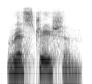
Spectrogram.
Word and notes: restoration: Indian

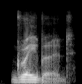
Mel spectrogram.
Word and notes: greybeard: British English

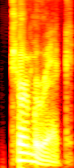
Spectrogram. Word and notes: turmeric: American English

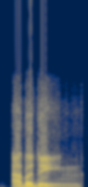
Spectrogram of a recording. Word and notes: Aberdeen: British English

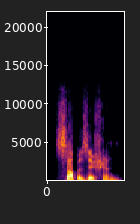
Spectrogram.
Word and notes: Supposition: American English

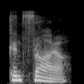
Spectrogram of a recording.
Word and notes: confrère: Indian

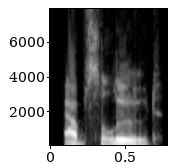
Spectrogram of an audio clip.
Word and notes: absolute: American English

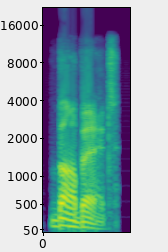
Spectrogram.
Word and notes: barbette: British English

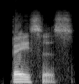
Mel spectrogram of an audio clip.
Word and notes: basis: American English

